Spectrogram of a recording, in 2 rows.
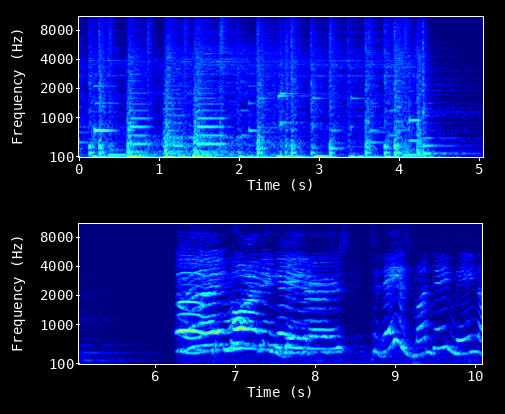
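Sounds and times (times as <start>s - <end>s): child speaking: 6.3s - 10.0s.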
